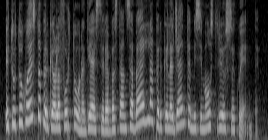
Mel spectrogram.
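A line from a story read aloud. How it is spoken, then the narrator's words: Exclaimed. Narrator (Italian): esclamò la signorina Price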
